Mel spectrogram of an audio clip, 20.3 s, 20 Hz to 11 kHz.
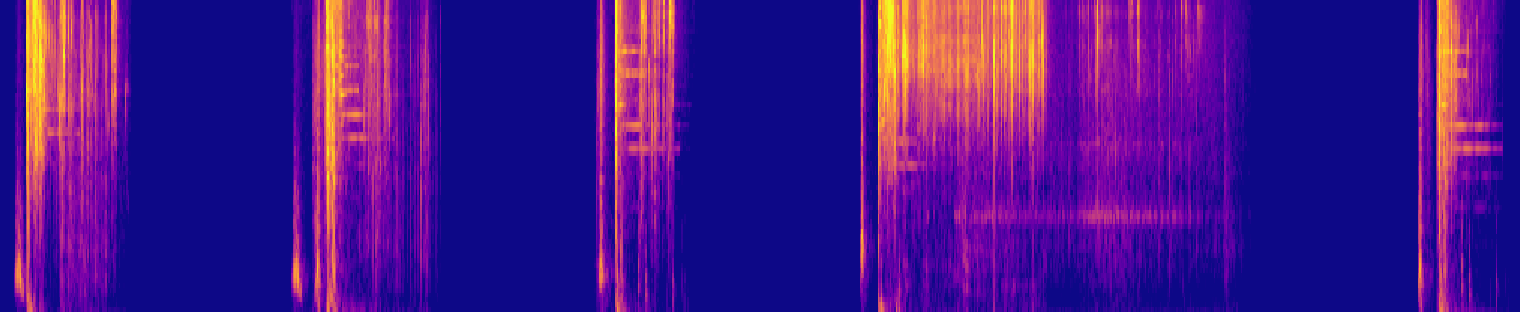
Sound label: Beheading With Axe; 5 Versions; Sound Ideas; Series 2000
